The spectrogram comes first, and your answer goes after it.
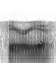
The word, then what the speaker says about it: Sirius: of the film uh serus which you did spell it correctly it's like the star system the brightest star in the sky is Sirius s i r i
